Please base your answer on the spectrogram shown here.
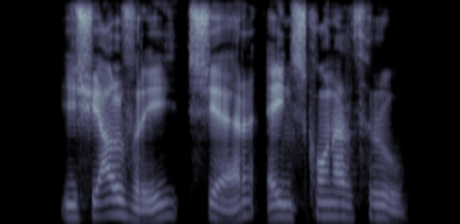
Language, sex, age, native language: Icelandic, male, 40-49, Polish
